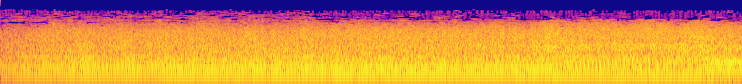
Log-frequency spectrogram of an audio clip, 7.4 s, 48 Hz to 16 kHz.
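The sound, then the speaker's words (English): A Royal Navy motor torpedo boat's engine drones steadily as the boat noses into an inlet and alongside a narrow fisherman's jetty, a deep throbbing hum with a rough, broad roar layered over it, staying loud and even for the whole stretch with no voices. “Less than half an hour later, the 1st Royal Navy MTB nosed its way into the inlet and alongside the narrow fisherman's jetty.”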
